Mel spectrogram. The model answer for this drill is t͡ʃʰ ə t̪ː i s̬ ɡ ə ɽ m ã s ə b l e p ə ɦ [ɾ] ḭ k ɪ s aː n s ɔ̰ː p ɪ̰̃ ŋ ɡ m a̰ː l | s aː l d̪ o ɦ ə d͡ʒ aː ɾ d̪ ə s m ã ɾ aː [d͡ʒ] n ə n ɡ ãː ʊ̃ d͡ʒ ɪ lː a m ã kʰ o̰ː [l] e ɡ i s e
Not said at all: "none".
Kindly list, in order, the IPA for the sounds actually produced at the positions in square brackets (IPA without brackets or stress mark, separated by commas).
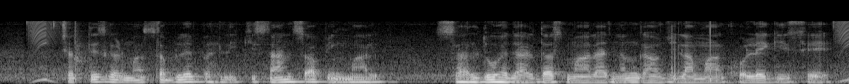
l, d͡ʒ, l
